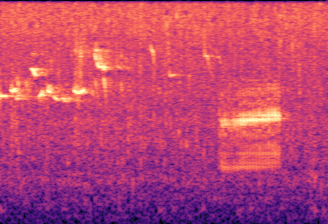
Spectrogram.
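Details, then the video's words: Frog in a lush jungle setting beside a gentle rainforest waterfall: one short, rapidly pulsed rattling croak lasting about half a second near the end, after a few thin high chirps, over a steady soft hiss of rushing water. "Waterfall & frog sounds"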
